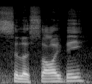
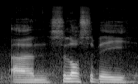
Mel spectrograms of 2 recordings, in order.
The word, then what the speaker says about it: Psilocybe: So in the UK, we pronounce the genus Psilocybe as Psilocybe. Psilocybe is more of an American pronunciation. You could even say Psilocybe. You know, there's nothing in the literature that sort of explicitly states that it has to be silent, but no one really says it like that, although you will be understood.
